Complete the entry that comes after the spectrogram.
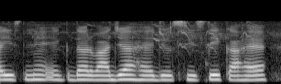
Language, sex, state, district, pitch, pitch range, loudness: Hindi, female, Jharkhand, Palamu, 215 Hz, 210-225 Hz, -14 LUFS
